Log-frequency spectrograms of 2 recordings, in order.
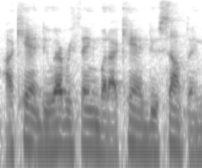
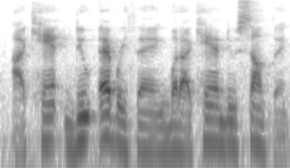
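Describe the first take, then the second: First: It is said at a normal, quicker pace. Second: It is said more slowly and deliberately.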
